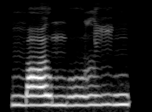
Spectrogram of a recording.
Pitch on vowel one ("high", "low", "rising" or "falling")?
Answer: high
